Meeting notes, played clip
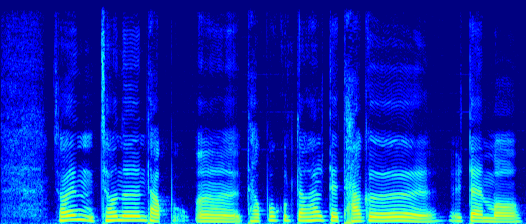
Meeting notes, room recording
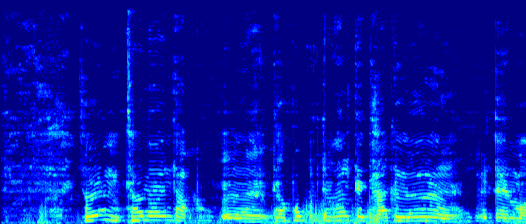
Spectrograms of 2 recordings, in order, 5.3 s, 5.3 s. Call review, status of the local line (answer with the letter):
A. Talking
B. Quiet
B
